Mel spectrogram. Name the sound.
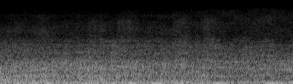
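train passing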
